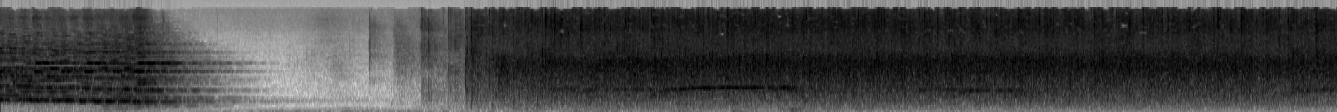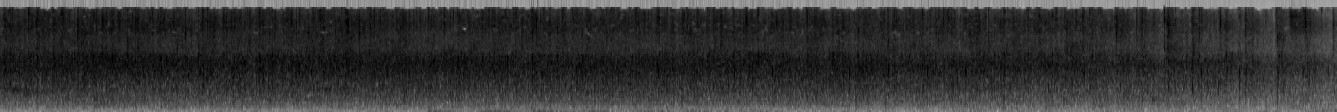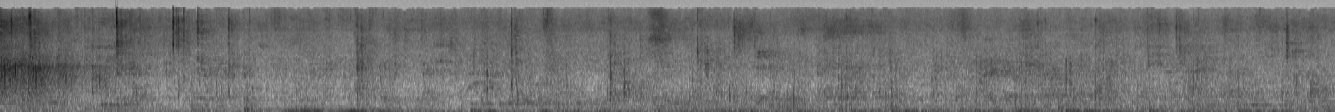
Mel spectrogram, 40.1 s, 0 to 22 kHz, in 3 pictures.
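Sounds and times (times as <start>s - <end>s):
audience applauding: 4.2s - 28.0s.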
